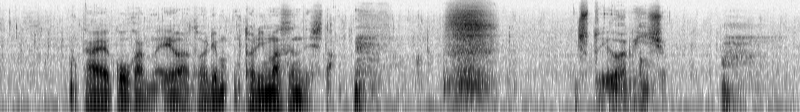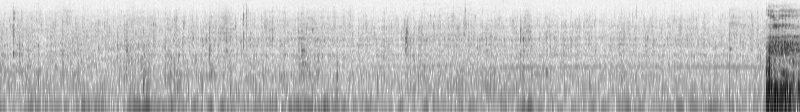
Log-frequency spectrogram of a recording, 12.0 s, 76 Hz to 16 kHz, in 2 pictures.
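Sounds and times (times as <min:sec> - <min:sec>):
food sizzling in a skillet: 0:00.0 - 0:12.0.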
